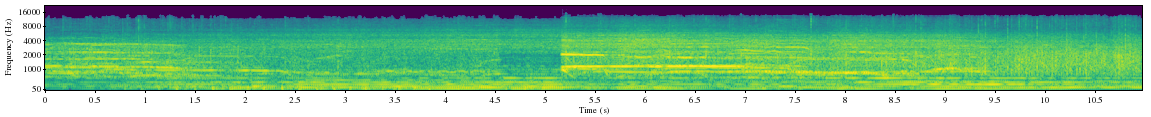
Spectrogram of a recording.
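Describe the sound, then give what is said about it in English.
An audience applauds and cheers to welcome a speaker, with dense, steady clapping and whoops that run for about eleven seconds and swell louder around the midpoint. “Put your hands together. Help me welcome up the amazing Jean Kaiser as she comes to share.”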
